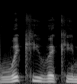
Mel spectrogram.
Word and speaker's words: wiki-wiki: I got an email from Kate, who writes, "The pronunciation of wiki-wiki, meaning quick, is wiki-wiki in Hawaiian. The I's are pronounced like long E's.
